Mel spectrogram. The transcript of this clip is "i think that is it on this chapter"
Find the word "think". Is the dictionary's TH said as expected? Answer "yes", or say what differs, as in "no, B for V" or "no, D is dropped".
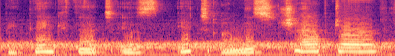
yes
